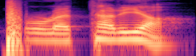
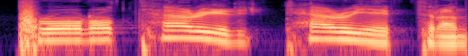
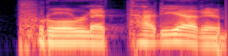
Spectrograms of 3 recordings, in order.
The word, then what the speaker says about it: proletariat: 근데 이제 발음은 바로 proletariat라는 단어로 발음합니다. 다시 한 번 더. proletariat 하면은 이게 바로 무산계급을 말하죠. 그리고 여러분들이 잘 아는 바로 프롤레타리아를 말합니다. 근데 발음은 지금 프롤레타리아 이렇게 발음되는 게 아니라 proletariat 이렇게 발음합니다.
